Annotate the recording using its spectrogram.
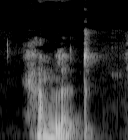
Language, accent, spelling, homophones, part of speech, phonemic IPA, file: English, Southern England, hamlet, Hamlet, noun, /ˈhæm.lɪt/, LL-Q1860 (eng)-hamlet.wav
- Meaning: 1. A small settlement or a group of houses, often defined as a settlement smaller than a village 2. A village that does not have its own church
